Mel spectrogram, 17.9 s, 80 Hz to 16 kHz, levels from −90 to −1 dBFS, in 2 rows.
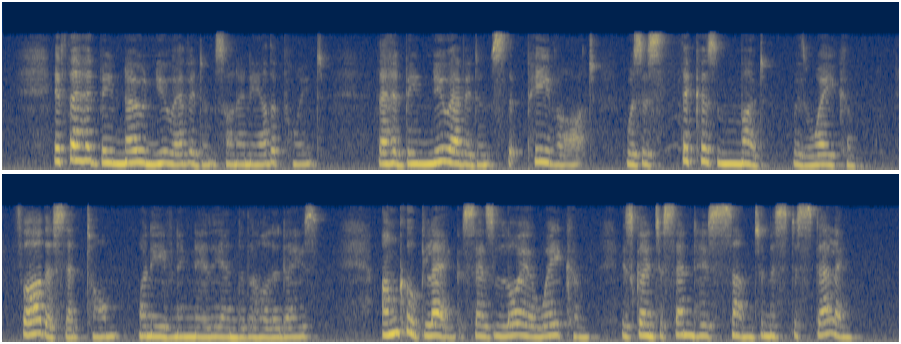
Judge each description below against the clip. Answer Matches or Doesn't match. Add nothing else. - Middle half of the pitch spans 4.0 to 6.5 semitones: Doesn't match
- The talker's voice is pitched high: Matches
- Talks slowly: Doesn't match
